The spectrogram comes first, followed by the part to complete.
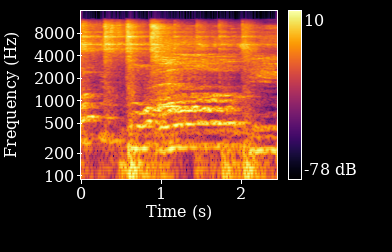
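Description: Live gospel music: a male lead singer and a group of voices singing over a band with a steady beat.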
